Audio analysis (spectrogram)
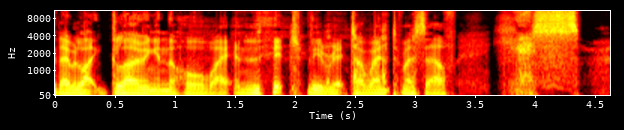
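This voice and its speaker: An animated voice with an English accent at a fairly quick pace, the sound dry and close with no echo. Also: man. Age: middle-aged. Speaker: podcast co-host. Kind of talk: casual chat.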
